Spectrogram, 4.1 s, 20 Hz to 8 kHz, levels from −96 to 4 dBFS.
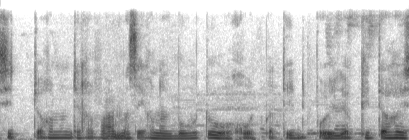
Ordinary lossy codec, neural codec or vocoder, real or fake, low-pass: none; none; real; 7.2 kHz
